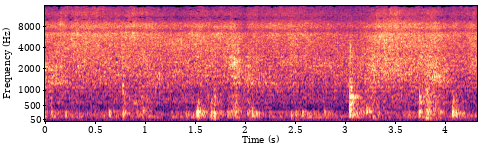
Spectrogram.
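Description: Beef and potato chunks sizzling in oil in a wok while a metal spatula stirs them. There are irregular scrapes and knocks of the spatula against the pan over a steady frying hiss.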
